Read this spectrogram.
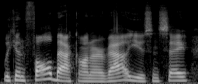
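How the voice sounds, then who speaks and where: Speaking briskly in a high-sitting, fairly bright voice, an Appalachian man from East Tennessee in his thirties delivers a recorded online sociology lecture. Despite his roots, his accent is Midwestern American. He's chatty and eager, full of questions for the listener, and the recording is dry.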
